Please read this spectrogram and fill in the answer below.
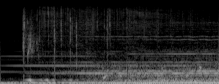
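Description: Logo-sting music with a liquid drip-and-splat sound effect over a deep held low tone. It starts abruptly, and the splash comes about half a second in.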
